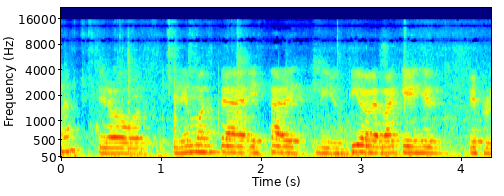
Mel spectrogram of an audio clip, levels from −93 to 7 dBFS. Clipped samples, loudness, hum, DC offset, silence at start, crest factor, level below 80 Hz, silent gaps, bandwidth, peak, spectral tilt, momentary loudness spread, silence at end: under 0.1%; -14 LUFS; none; under 0.1%; 0 s; 14 dB; -32 dBFS; none; 16 kHz; 0 dBFS; -7 dB/octave; 8 LU; 0 s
